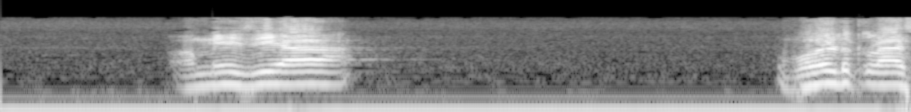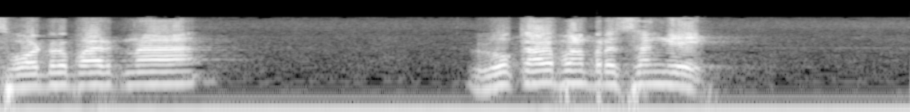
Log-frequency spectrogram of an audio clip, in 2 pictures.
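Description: A man speaks into a microphone over loudspeakers, in short bursts.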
